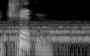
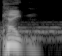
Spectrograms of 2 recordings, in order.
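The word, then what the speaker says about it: chitin: like when I used to say chitten instead of kitan.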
